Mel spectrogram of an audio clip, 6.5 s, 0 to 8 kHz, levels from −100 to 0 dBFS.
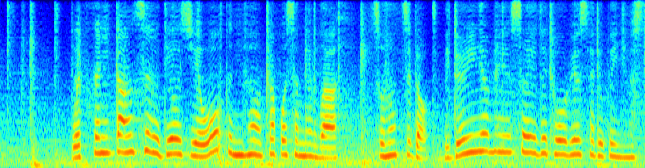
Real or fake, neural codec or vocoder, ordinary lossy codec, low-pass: fake; codec, 16 kHz, 0.5 kbps, FunCodec, trained on Chinese and English, 25 frames a second; none; none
